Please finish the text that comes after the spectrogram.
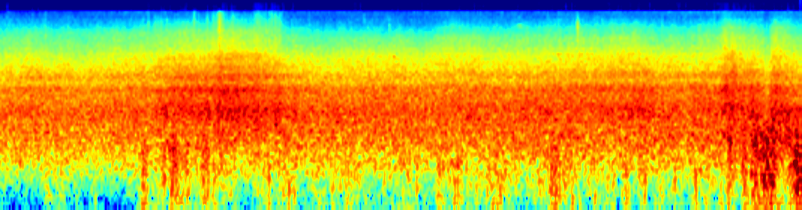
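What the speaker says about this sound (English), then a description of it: "it's so windy right now" Strong wind buffets the microphone in a constant roaring rush, with surf-like noise underneath and no voices.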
